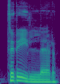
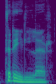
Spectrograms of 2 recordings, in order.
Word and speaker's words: thriller: Poi abbiamo i thriller, ok, noi lo pronunciamo proprio così, thriller, perché noi la H non la pronunciamo, ricordatevi, thriller.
